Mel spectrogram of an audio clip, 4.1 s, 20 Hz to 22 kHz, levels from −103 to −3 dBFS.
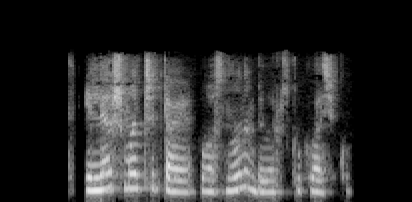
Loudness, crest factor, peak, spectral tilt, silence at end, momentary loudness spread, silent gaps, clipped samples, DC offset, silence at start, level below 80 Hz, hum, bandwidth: -23 LUFS; 18 dB; -6 dBFS; -3 dB/octave; 0.8 s; 11 LU; none; under 0.1%; under 0.1%; 0.85 s; -70 dBFS; none; 7.8 kHz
